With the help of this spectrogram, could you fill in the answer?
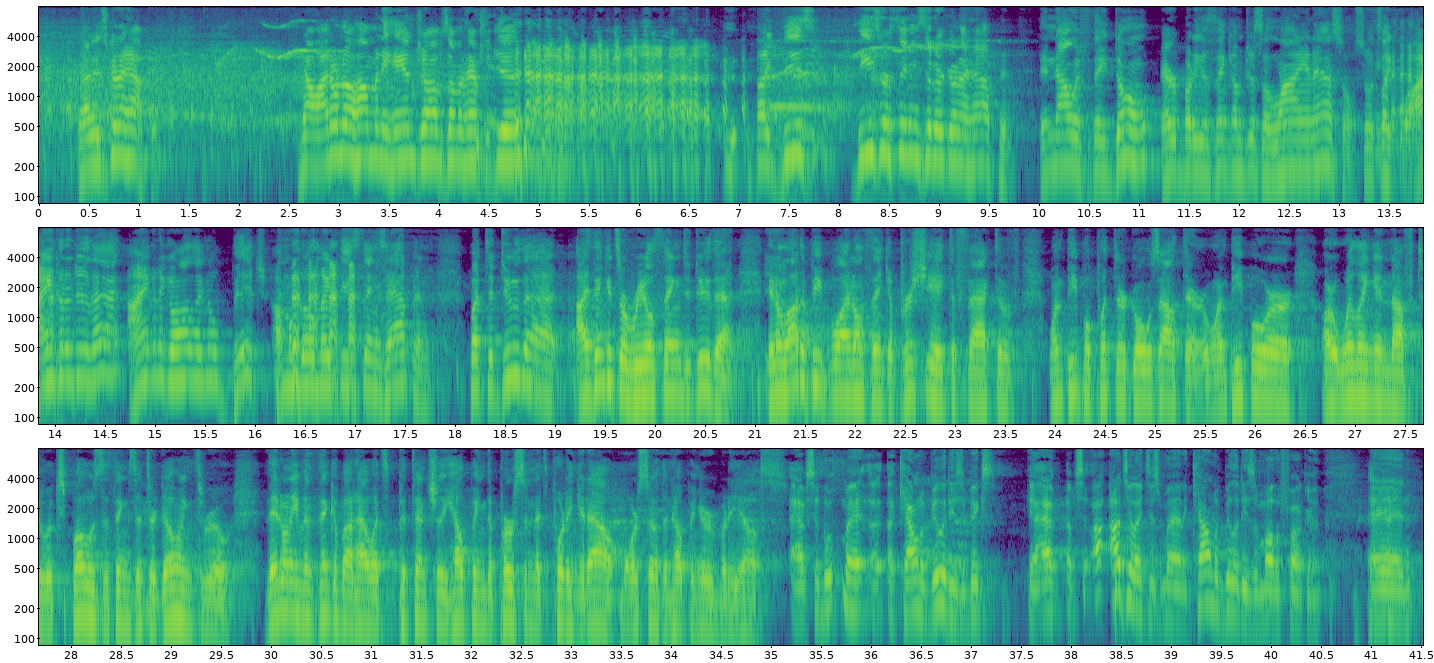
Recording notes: Live from the Jo Ann Davidson Theatre in Columbus, Ohio. LIVE FROM COLUMBUS.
